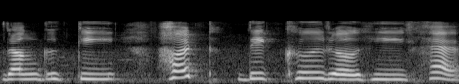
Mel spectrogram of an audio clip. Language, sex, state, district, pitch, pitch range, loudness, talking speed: Hindi, male, Punjab, Fazilka, 245 Hz, 235-265 Hz, -16 LUFS, 90 wpm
